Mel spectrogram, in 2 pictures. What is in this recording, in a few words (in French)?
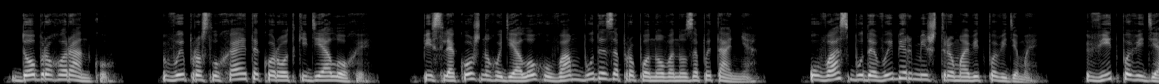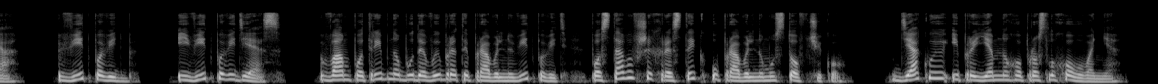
consigne ukrainien; Positionnement-FLE-Bruxelles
